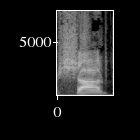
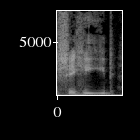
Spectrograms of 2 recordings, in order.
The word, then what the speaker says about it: Shahid: Shahid Khan, or Shad Khan, some people call him, but based on what I looked and the pronunciation, it's actually Shahid.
